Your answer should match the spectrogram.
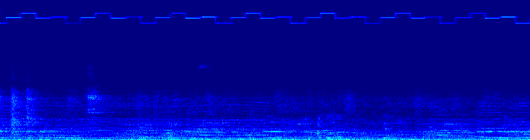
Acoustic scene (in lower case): cafe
